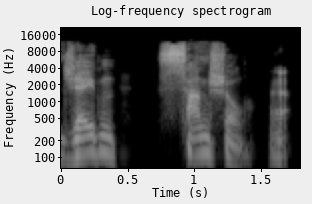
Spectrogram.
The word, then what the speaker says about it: Jadon Sancho: Der hat in diesen Videos, die dann für die Bundesliga gemacht werden, hat er halt immer klar gesagt, ich heiße Jadon Sancho. – Ja, trotzdem wird er halt ganz auf Jadon Sancho genannt, weil es halt auch so diese amerikanische Aussprache dann eher ist, die ja auch einige von uns gewohnt sind.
